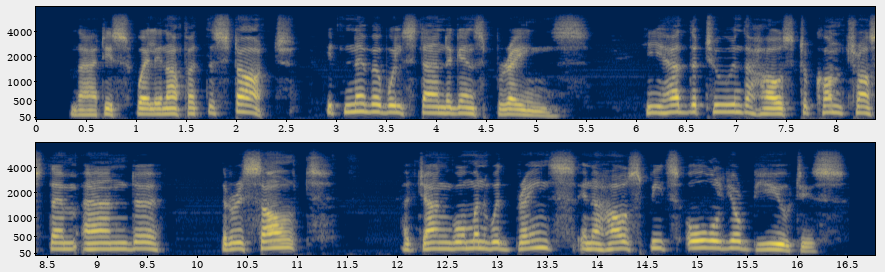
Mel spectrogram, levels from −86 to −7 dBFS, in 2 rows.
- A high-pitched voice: No, medium, 165 Hz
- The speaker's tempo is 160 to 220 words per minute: No, slow, 135 wpm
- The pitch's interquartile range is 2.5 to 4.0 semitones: Yes, average, 3.6 semitones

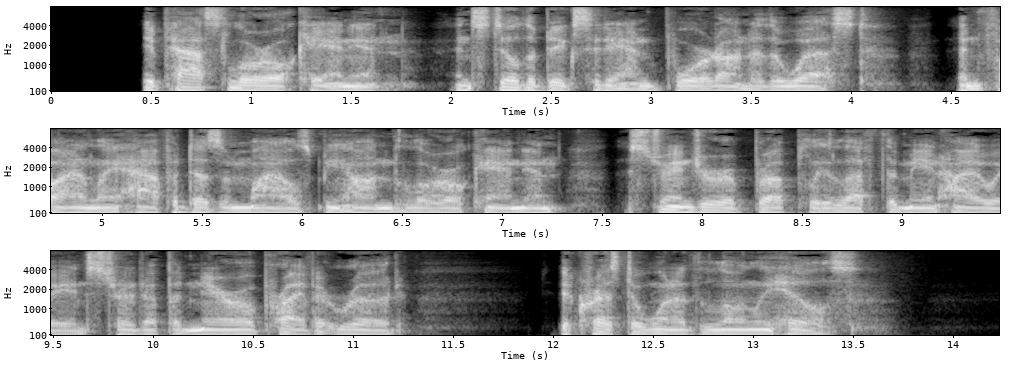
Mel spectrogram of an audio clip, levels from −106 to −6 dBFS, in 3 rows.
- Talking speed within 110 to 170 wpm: No, average, 195 wpm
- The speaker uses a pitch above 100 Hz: No, very low, 90 Hz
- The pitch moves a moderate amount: No, narrow, 1.4 semitones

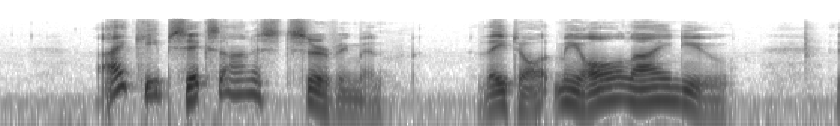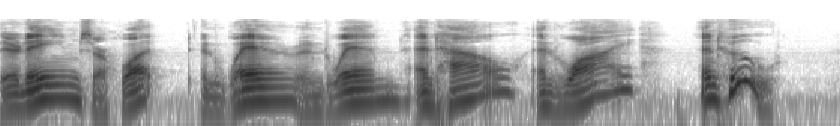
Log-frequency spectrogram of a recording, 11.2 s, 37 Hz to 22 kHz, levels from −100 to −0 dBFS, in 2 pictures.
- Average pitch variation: No, wide, 6.2 semitones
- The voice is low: Yes, low, 130 Hz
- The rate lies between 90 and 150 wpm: Yes, average, 140 wpm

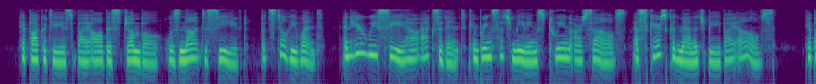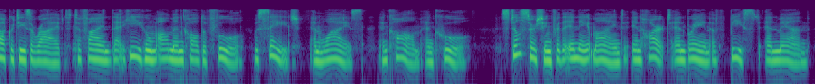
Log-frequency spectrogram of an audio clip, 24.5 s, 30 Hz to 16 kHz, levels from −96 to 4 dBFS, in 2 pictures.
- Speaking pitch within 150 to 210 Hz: Yes, medium, 185 Hz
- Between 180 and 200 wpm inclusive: No, average, 160 wpm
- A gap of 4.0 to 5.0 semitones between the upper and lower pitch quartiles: No, average, 3.3 semitones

